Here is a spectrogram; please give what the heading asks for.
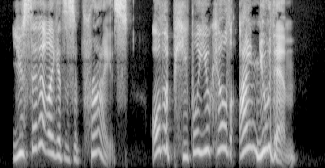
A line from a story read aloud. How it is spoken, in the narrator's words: Anakin snaps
